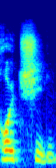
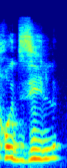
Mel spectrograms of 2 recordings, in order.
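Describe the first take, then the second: First: The middle consonant is said as a sh sound. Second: The middle consonant is not a sh sound. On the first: The speaker calls it right. "si on veut bien le prononcer, on doit dire Rothschild" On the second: The speaker calls it wrong. "la plupart des gens ne le savent pas, ils vont le prononcer Rothschild"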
